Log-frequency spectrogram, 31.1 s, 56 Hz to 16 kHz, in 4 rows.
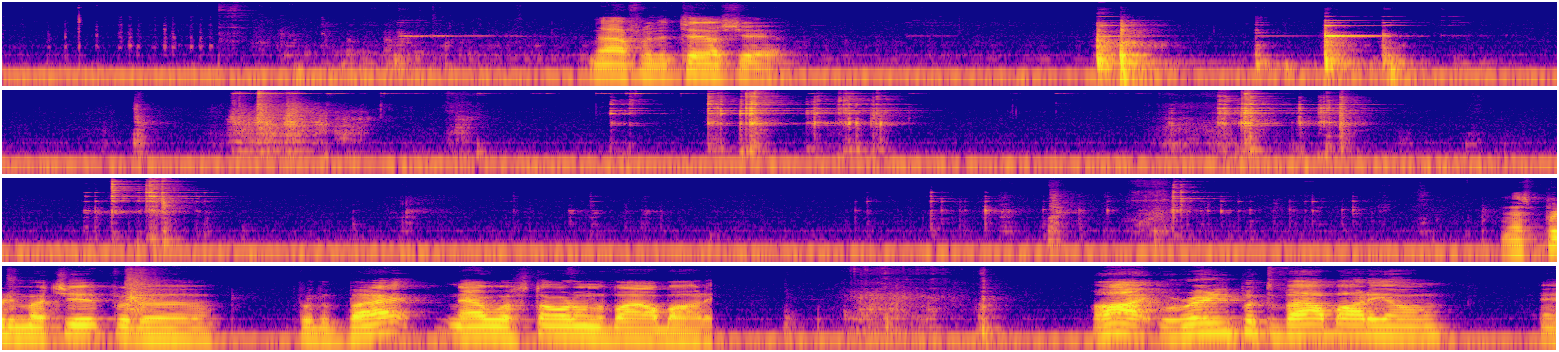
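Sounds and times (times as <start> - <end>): metal parts clinking and ringing: 8.9 - 12.4, 13.6 - 14.7, 15.9 - 16.7, 19.8 - 22.5.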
